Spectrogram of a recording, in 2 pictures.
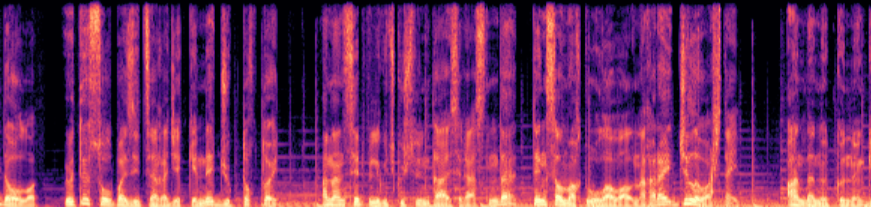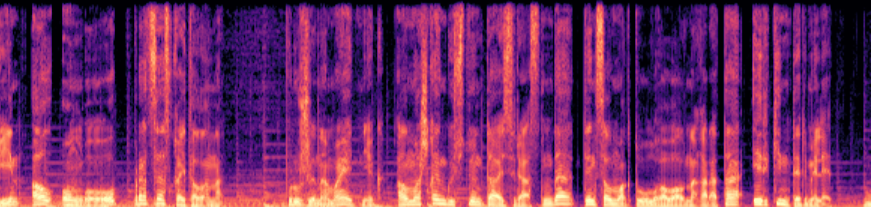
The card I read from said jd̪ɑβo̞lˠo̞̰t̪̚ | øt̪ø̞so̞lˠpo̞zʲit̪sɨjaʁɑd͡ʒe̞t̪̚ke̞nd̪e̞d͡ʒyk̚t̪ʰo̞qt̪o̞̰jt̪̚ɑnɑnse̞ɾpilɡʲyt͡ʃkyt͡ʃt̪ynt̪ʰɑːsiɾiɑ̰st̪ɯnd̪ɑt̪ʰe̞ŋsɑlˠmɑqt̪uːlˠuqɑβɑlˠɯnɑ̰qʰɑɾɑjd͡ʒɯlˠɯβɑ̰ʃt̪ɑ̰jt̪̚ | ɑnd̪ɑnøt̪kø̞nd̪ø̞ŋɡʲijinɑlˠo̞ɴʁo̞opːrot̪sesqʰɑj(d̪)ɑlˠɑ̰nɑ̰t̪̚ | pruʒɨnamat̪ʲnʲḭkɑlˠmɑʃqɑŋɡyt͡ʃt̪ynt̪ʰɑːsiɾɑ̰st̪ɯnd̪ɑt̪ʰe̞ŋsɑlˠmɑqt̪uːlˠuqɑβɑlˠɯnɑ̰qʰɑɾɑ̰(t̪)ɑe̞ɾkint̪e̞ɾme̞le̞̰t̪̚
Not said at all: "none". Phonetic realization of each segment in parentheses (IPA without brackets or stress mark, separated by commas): t̪, t̪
